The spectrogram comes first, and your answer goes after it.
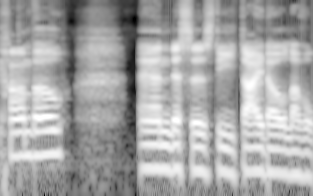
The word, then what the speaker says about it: Dido: It's pronounced Dido because of the katakana.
